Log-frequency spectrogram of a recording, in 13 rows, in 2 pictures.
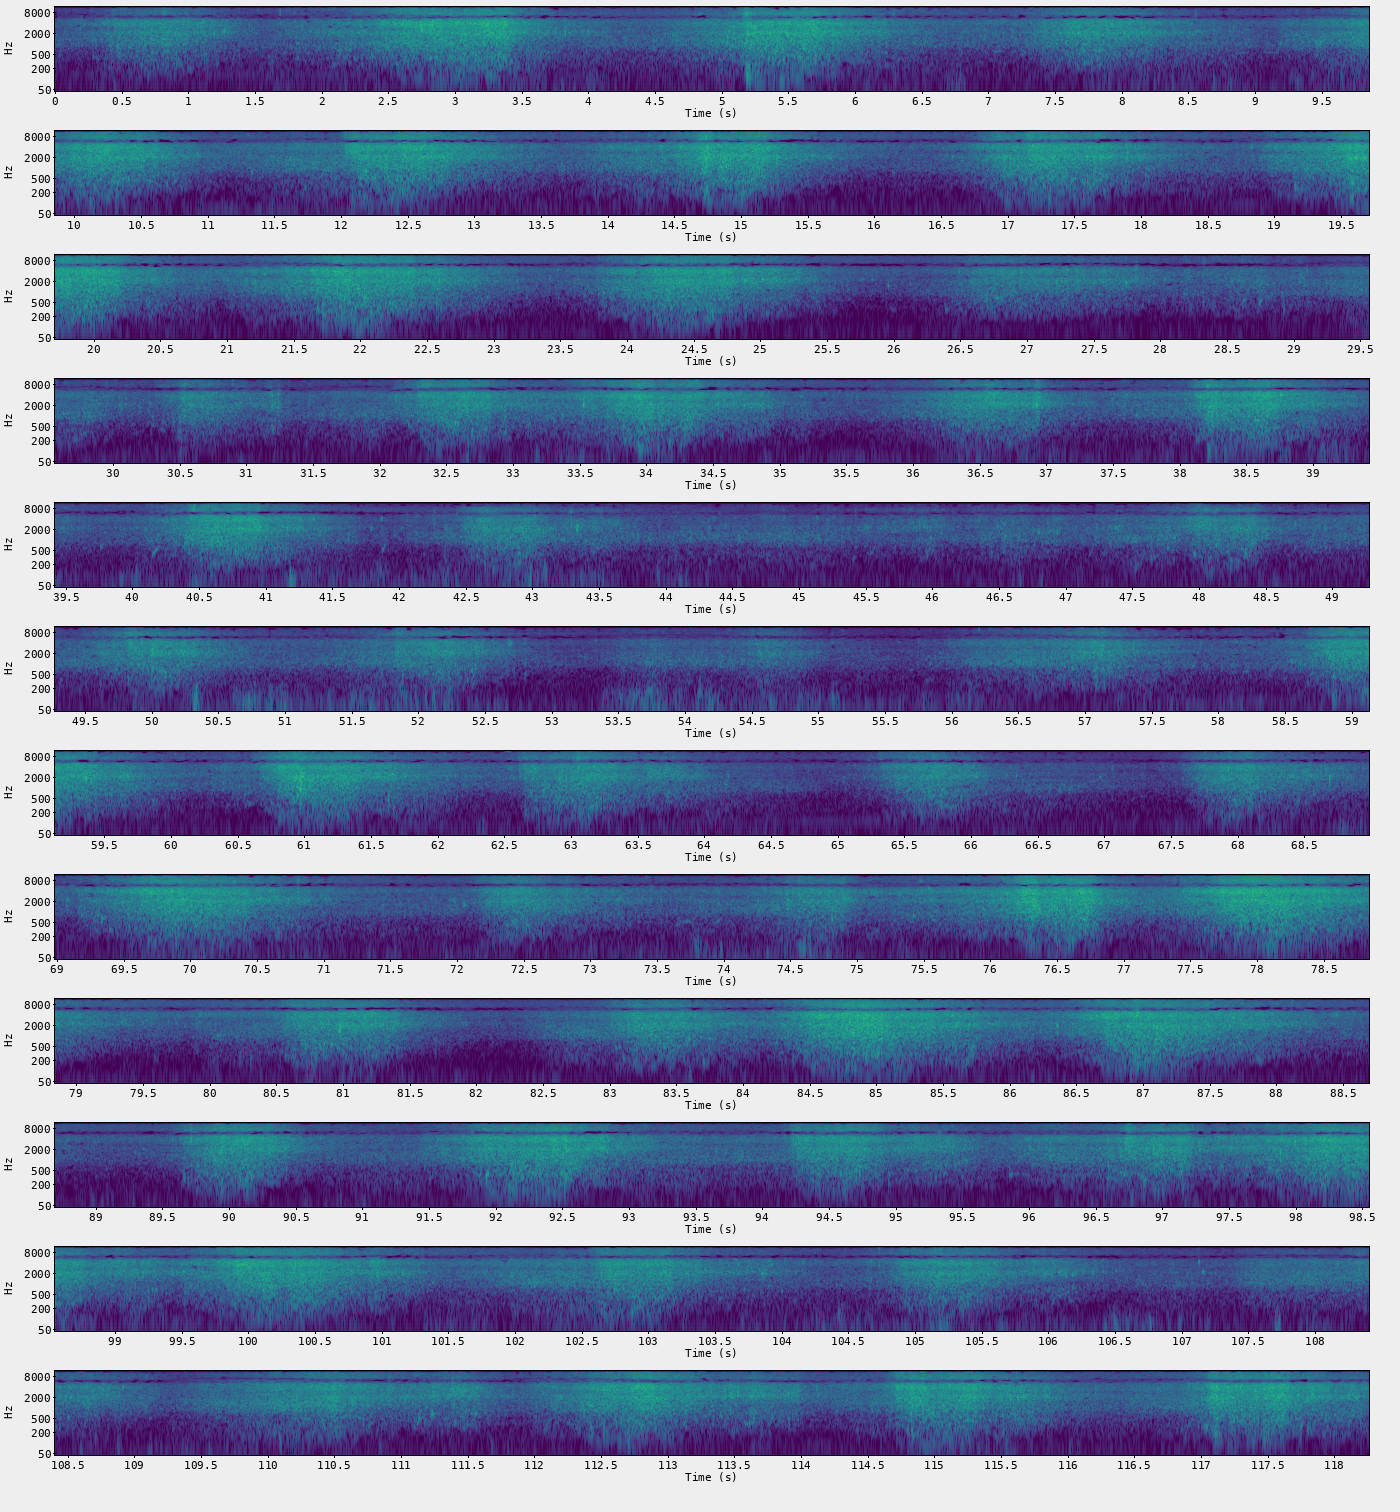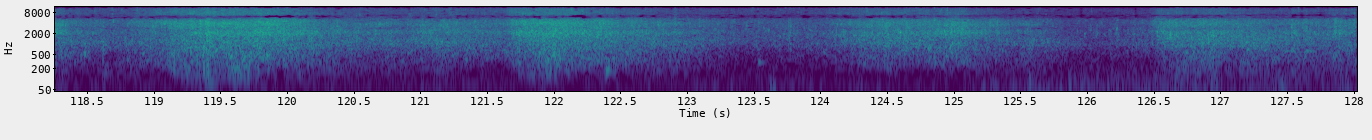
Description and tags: Waves at Forth
Standing at the Firth of Forth near Edinburgh is like being
at the seaside. It was a sunny Friday in July 2006, when I did this
recording at one of my favourite spots there, this time using the Sony HiMD MiniDisc Recorder MZ-NH 1 in the PCM mode and the Soundman OKM II with the A 3 Adapter. Ideal place for a picnic!
binaural, field-recording, oceansurf, scotland, waves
